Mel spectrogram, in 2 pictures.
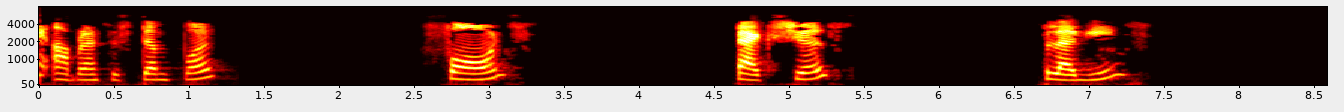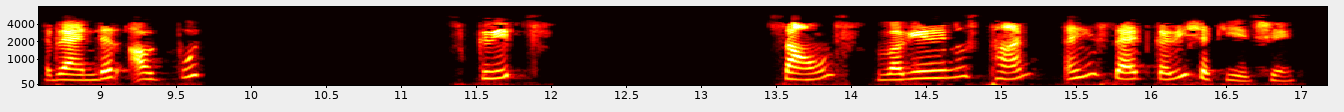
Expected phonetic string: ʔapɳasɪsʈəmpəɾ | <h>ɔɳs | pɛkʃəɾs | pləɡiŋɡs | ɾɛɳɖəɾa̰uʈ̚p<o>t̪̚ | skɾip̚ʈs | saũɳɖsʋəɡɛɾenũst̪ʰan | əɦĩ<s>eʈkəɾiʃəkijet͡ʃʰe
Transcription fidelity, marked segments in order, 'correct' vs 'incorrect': incorrect, incorrect, correct

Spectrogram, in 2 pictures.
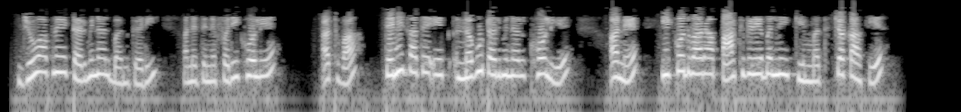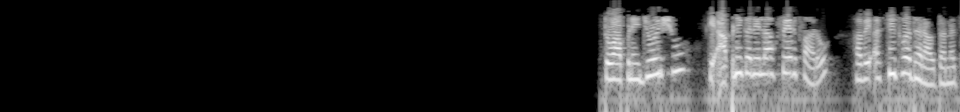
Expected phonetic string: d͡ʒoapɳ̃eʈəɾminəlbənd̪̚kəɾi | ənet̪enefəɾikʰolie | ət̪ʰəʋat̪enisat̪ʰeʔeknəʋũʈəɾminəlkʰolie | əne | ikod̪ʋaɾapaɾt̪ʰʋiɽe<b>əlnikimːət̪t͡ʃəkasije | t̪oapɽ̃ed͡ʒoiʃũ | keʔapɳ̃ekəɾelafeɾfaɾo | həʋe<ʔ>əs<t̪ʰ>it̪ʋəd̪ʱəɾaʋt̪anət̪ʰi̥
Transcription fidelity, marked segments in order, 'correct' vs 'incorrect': correct, correct, incorrect

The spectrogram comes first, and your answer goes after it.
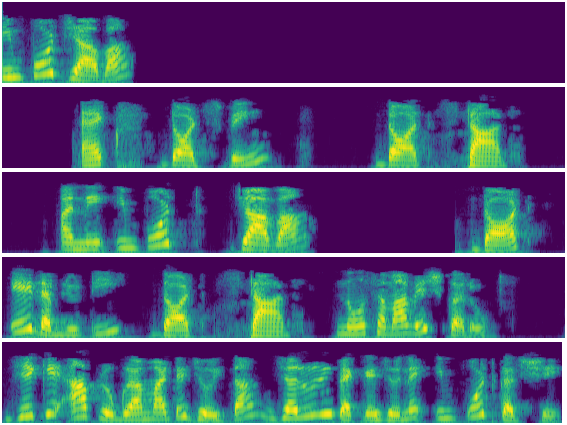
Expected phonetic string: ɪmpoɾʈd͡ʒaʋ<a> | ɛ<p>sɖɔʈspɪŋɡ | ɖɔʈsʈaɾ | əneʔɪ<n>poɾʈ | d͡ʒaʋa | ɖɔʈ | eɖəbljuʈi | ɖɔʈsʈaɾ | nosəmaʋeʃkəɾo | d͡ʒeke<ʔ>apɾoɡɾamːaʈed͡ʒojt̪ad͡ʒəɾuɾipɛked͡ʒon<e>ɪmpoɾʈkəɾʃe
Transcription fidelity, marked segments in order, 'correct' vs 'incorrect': correct, incorrect, incorrect, correct, correct

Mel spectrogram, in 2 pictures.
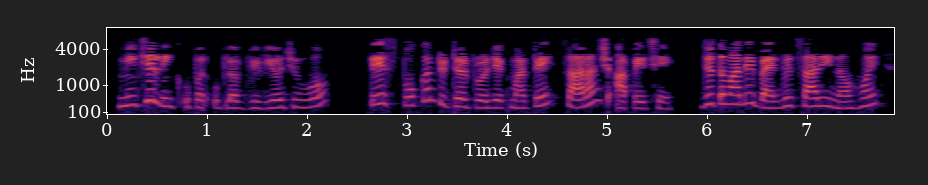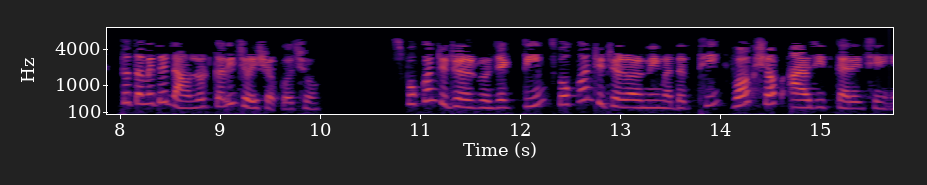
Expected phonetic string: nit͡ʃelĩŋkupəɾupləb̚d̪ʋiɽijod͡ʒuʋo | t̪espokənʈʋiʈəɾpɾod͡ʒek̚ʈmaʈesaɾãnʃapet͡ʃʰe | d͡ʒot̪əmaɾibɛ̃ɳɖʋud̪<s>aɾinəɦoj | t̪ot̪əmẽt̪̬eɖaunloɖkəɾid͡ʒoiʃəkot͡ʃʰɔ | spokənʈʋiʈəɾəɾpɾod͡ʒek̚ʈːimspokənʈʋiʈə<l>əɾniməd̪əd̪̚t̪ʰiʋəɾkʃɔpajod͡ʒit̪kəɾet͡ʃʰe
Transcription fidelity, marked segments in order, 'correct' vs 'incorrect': correct, incorrect

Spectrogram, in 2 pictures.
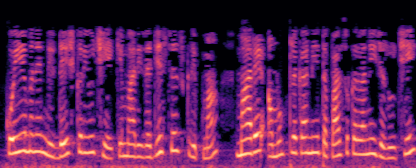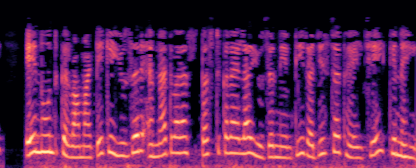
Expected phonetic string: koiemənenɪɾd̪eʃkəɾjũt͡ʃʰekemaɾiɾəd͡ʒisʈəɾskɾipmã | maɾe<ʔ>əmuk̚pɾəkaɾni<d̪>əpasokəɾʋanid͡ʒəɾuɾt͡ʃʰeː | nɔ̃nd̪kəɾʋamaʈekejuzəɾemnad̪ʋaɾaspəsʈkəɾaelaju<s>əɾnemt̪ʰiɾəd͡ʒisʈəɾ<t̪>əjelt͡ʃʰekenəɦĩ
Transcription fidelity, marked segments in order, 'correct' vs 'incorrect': correct, incorrect, incorrect, incorrect

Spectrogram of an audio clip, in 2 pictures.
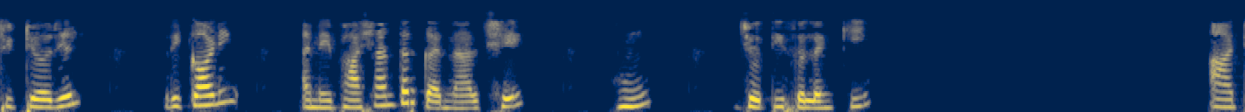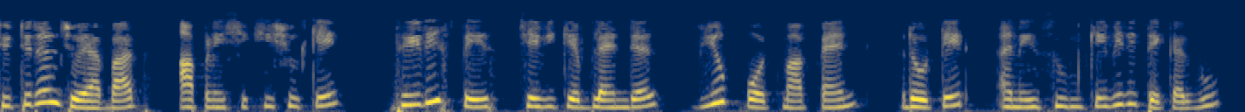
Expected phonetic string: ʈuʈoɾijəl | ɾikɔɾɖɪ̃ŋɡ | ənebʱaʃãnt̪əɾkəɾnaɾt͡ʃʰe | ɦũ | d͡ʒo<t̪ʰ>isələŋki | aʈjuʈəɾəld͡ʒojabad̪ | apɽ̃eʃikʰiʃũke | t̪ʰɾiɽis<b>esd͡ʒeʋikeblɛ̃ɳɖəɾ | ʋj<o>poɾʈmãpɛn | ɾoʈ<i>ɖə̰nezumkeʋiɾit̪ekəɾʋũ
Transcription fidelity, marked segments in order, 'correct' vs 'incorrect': incorrect, incorrect, incorrect, incorrect

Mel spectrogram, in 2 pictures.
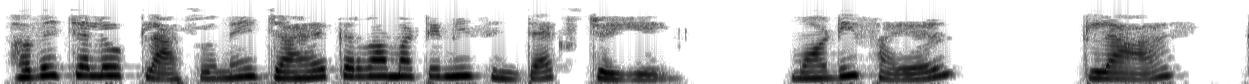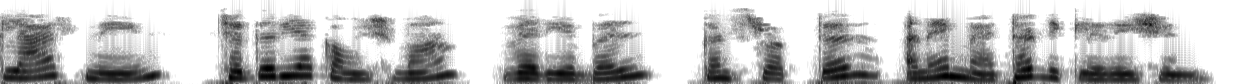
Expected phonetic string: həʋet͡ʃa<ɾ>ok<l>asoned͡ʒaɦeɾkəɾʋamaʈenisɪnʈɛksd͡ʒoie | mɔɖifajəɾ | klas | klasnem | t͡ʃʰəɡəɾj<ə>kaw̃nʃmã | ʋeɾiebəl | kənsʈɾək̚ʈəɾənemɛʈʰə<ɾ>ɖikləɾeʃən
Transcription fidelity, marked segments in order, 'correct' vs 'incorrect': incorrect, correct, incorrect, correct

